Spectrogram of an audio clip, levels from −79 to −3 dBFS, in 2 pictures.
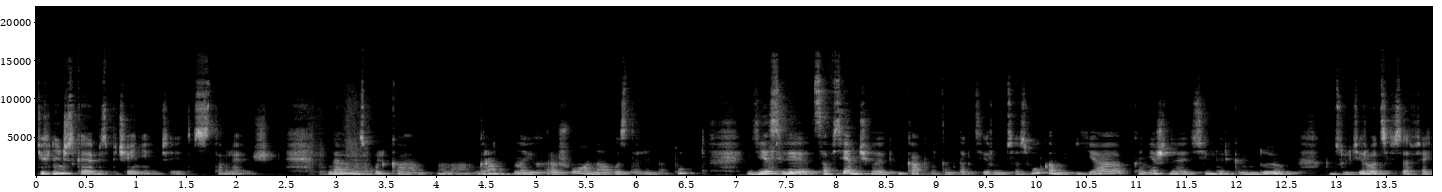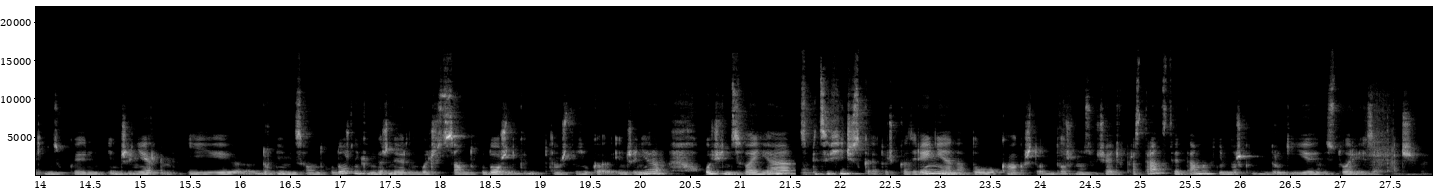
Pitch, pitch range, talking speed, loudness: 175 Hz, 170-200 Hz, 125 wpm, -28 LUFS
